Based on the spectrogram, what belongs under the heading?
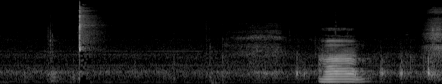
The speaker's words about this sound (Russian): Ну, зажигайся. Ну. По-моему, надо фитили реально зажигалки менять. Ха. Ну, не издевайся надо мной.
